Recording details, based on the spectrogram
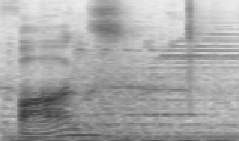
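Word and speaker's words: Phogs: the other day uh it's called fogs it's it's spelled p-h-o-g-s and imagine if there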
